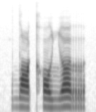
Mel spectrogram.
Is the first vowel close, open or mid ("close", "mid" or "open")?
mid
